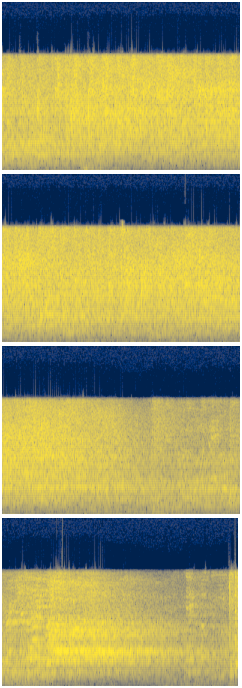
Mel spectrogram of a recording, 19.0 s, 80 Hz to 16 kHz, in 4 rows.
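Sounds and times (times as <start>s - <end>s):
crowd applauding: 0.0s - 12.0s.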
